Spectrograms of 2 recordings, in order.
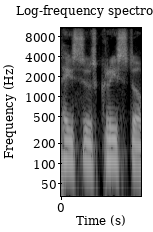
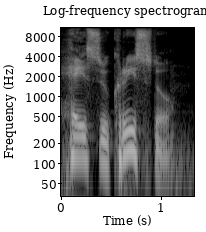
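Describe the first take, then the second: First: Two separate words, with the s sounded. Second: One joined word, without the middle s. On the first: The speaker calls it wrong. "maybe somebody says Jesus Cristo" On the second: The speaker calls it right. "They they put the two words together"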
